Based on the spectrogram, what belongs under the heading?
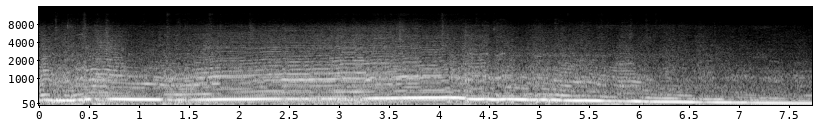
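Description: Honda Civic Type R race car's four-cylinder engine heard from inside the stripped cabin, held at high revs with a brief dip just after the start, then revs falling steadily from about four seconds in as the car slows.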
